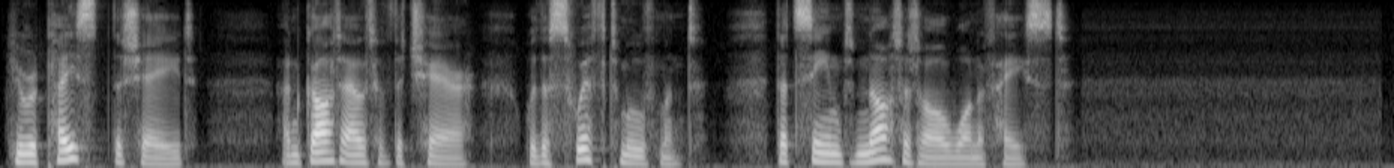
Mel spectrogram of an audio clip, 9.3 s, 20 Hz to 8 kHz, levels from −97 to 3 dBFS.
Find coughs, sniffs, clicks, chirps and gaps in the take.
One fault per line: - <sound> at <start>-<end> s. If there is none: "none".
none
